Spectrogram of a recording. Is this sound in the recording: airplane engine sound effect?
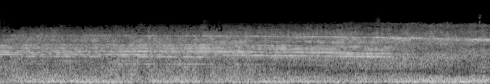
yes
